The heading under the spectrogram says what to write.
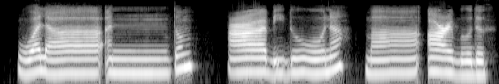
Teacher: دال پہ قلقلہ ہوگا آیت کرنے کی صورت میں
